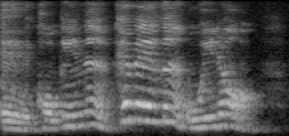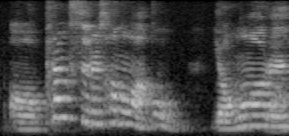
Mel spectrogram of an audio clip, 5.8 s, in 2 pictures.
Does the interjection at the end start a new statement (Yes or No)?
No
